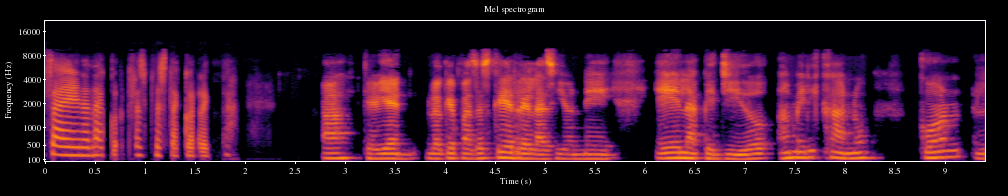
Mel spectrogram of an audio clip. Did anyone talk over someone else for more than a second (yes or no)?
no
